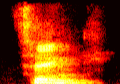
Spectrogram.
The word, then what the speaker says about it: Zenk: Zenk.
